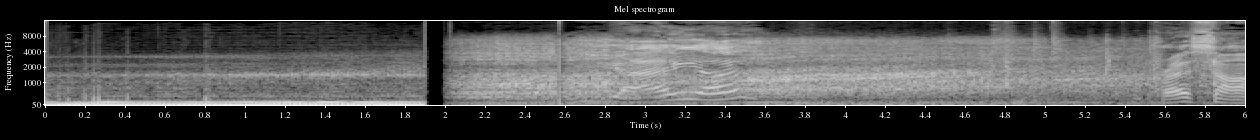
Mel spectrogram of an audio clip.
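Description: Intro music with a deep bass drone cuts off abruptly about two seconds in. Road traffic noise follows, with a car passing, and a man's voice briefly near the end.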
